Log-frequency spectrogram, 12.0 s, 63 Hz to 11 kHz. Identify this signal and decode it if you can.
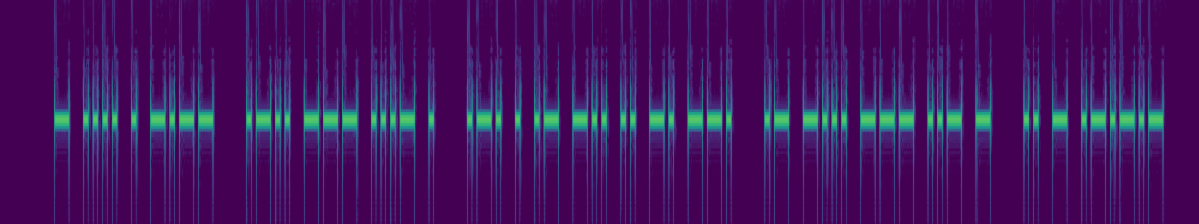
Morse code, heard as a keyed tone, about 25 wpm, 700 Hz. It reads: THEY LOVE READING ABOUT IT.
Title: Sentences from Top 600 Words 25wpm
